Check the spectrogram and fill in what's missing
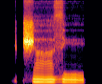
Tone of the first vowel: low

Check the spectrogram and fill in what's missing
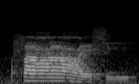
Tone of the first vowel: high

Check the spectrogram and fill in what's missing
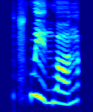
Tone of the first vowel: falling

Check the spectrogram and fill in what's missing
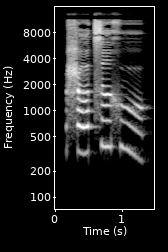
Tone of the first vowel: rising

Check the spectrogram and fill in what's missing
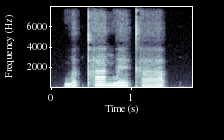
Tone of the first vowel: low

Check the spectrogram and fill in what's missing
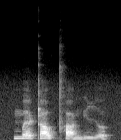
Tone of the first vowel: low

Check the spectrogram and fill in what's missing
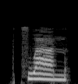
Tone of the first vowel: low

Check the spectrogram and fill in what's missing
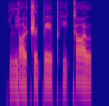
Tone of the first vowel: rising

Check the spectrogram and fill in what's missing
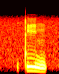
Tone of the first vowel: falling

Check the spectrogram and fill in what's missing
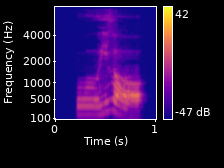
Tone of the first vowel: rising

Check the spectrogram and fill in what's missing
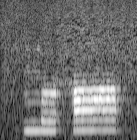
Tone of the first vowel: low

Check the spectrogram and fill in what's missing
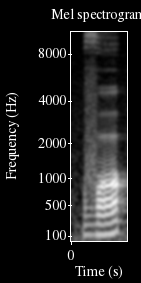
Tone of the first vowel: rising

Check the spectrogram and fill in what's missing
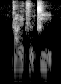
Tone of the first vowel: rising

